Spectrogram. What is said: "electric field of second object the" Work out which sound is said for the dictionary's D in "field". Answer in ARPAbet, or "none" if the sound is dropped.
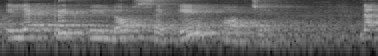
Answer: D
